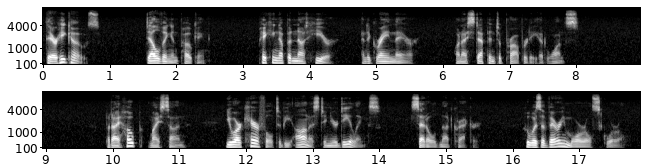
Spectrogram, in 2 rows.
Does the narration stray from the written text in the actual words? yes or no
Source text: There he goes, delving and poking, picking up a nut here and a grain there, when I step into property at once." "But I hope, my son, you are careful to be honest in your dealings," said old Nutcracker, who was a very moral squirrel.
no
